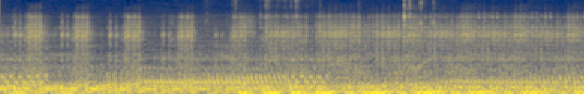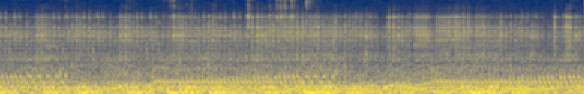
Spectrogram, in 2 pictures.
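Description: A large fire roars and crackles nearby.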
